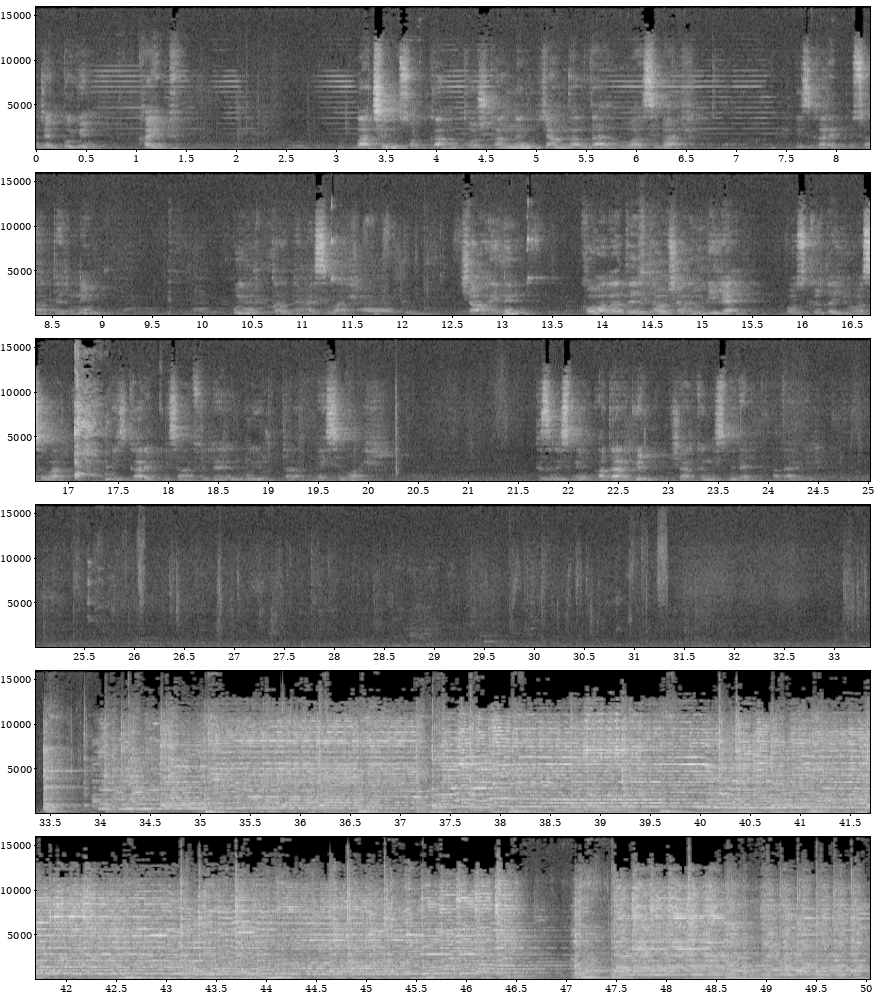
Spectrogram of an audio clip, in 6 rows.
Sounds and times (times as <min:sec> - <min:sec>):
Music: 0:00.0 - 0:12.1, 0:33.4 - 0:50.0
Speech: 0:07.6 - 0:09.1, 0:10.3 - 0:20.2, 0:21.7 - 0:24.6.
